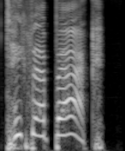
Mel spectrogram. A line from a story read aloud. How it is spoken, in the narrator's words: cried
